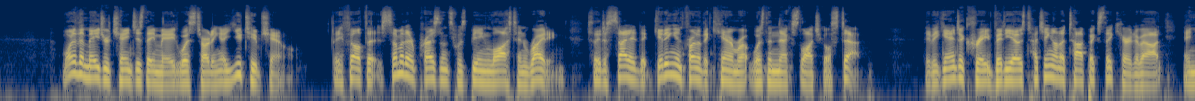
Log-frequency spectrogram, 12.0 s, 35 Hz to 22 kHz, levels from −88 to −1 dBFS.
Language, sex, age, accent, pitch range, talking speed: English, male, 30-49, American, 115-150 Hz, 260 wpm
